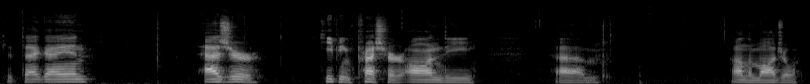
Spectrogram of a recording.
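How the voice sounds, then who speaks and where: A middle-aged man with a lowish, slow voice and vocal fry pauses often as he walks through a phone repair step by step at his workbench. His delivery is relaxed and loose, full of fillers.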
